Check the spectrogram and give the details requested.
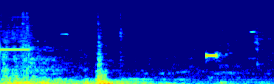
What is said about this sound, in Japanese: エンジンかけた方がいいんじゃない少しは。エンジンかけますかね、一応。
